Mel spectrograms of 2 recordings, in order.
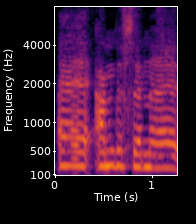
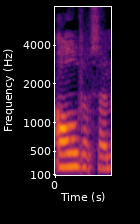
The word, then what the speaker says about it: Anderson: Okie dokie, so in the Clive Anderson video, well, yep, it's not Alderson, and I've been saying it wrong all the time, but anyway.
